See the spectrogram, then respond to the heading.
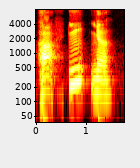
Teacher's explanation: Rainha. O i ficou o quê? Nasalizado.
